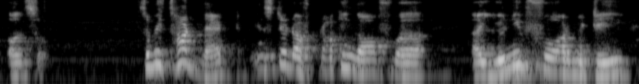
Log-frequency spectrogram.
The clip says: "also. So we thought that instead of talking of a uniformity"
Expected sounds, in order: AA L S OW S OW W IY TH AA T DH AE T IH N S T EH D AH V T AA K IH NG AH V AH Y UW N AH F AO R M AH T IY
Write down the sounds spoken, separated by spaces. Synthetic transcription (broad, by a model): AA L S OW S OW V IY T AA T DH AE T IH N S T EH D AH V T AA K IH NG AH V AH Y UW N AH F AO R M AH T IY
